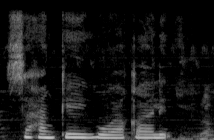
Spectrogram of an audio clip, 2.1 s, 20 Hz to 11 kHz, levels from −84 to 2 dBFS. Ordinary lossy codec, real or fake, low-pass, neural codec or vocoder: none; real; 9.9 kHz; none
